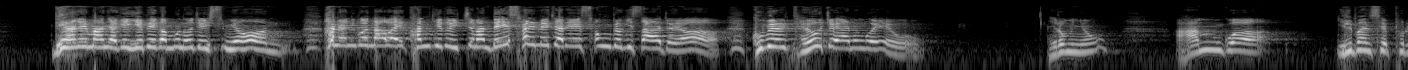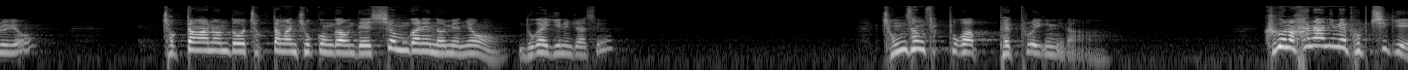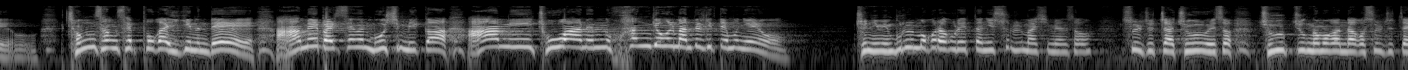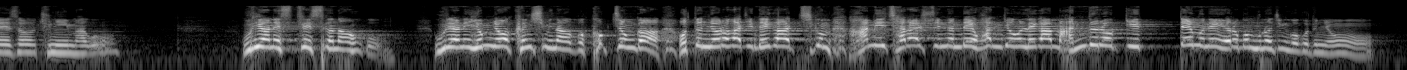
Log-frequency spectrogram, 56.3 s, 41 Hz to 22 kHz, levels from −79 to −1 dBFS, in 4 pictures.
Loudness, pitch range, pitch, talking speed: -20 LUFS, 220-330 Hz, 275 Hz, 275 characters per minute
